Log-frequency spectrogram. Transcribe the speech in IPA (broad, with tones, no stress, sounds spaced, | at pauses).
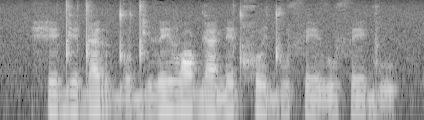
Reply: h e˦ d e˦ d æ˦ r d o˨ d i˨ ð e˦ β ɒ˦ ɡ æ˦˨ n e˦ d χʷ i˦˨ d u˦ θ e˦˨ ð u˦ θ e˦ ɡ u˨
